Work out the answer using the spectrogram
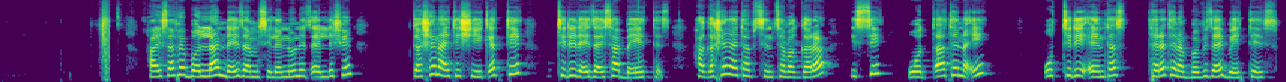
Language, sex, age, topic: Gamo, female, 25-35, government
